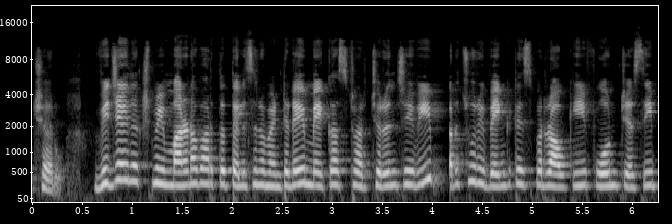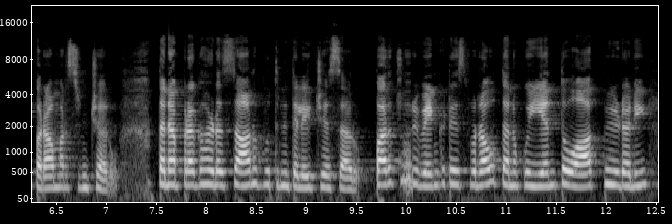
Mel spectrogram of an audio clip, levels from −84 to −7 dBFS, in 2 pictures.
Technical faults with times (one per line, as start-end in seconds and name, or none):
4.01-4.18 lost LE Audio frames
7.08-7.10 lost LE Audio frames
9.92-10.06 lost LE Audio frames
